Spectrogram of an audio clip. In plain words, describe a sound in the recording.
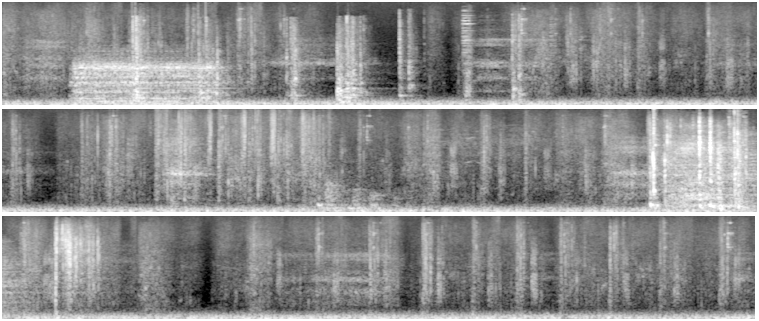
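Footsteps creak slowly on wooden floorboards.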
